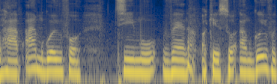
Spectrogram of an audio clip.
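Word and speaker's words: Werner: you want to have i'm going for timo verna okay so i'm going for timo when i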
